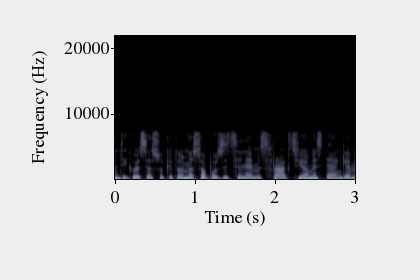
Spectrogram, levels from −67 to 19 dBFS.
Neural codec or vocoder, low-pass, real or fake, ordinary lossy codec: codec, 16 kHz, 2 kbps, FunCodec, trained on LibriTTS, 25 frames a second; 7.2 kHz; fake; Opus, 64 kbps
